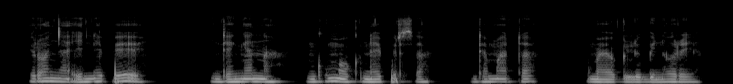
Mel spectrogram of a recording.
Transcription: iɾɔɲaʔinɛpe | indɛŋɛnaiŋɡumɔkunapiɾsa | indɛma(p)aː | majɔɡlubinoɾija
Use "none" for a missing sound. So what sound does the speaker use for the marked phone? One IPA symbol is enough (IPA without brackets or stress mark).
t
